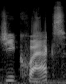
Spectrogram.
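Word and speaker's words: GQuuuuuuX: Gundam Series today uh it's called or it's pronounced G quacks which is very funny uh but just because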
